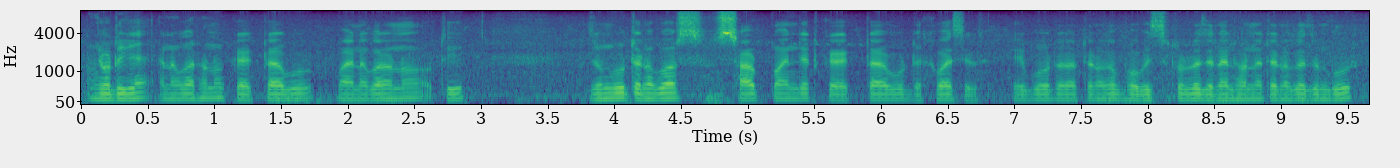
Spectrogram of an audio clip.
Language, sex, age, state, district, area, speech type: Assamese, male, 18-30, Assam, Lakhimpur, rural, spontaneous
